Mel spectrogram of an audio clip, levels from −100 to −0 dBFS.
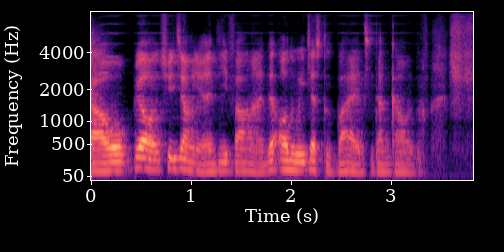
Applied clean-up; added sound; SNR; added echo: neural mask model DeepFilterNet 3.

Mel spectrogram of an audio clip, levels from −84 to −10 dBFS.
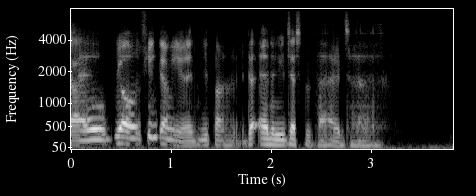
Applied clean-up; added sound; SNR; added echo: neural diffusion model UNIVERSE++.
